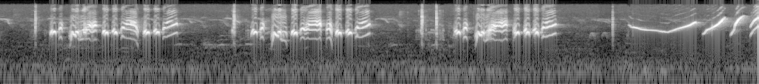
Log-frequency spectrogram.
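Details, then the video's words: A bird gives harsh, buzzy chattering phrases, about two seconds each and repeated three times with pauses, ending with a series of rising whistled slurs. "suab noog quaj zoo heev"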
